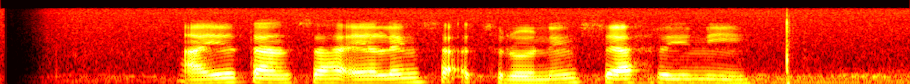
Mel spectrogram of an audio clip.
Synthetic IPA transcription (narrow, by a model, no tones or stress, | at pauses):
ʔajut̪ansahelɪŋsa̰ʔd̥ʒ̥ɾo̤nɪŋsahɾini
